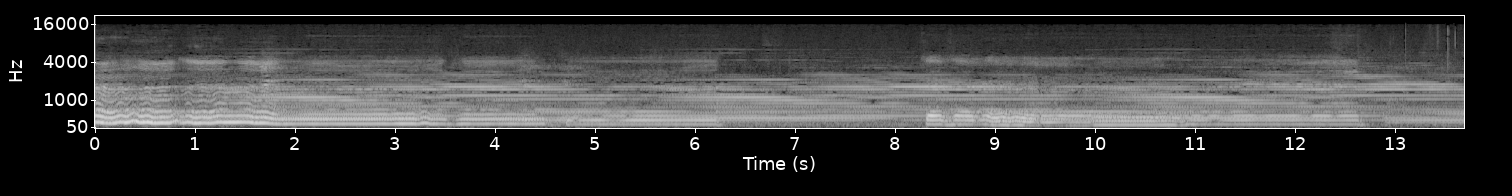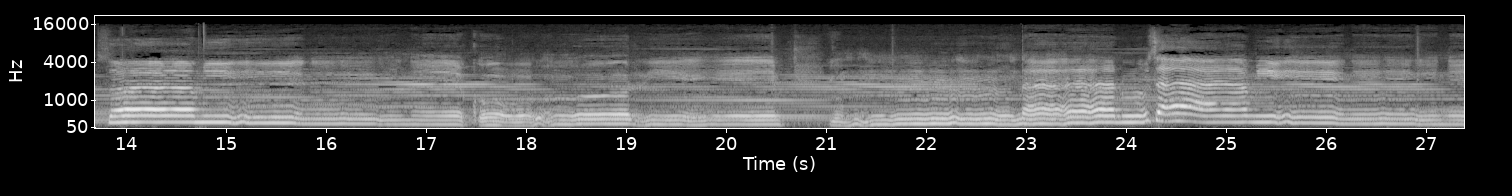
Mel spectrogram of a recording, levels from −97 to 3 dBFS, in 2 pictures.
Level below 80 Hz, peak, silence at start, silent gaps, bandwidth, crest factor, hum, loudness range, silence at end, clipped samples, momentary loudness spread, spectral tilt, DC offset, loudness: -62 dBFS; 0 dBFS; 0 s; none; 15.5 kHz; 16 dB; none; 11 LU; 0 s; under 0.1%; 14 LU; -6 dB/octave; under 0.1%; -17 LUFS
